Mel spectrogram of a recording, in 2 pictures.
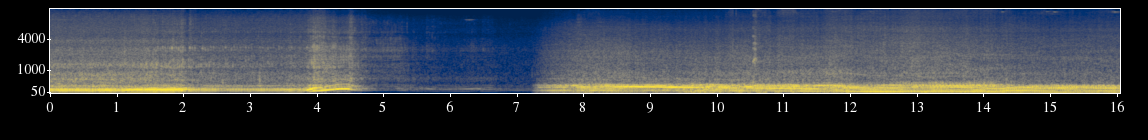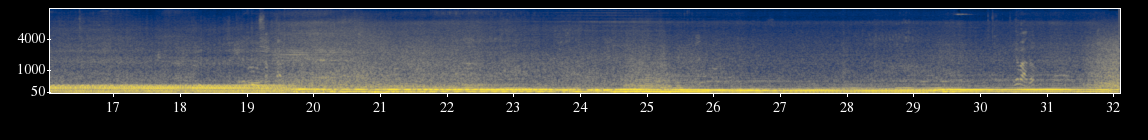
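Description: Supercar V8 engines running at low speed in street traffic. First a Ferrari 458 Italia's V8 idles and gives a rising rev about four seconds in, then cuts off suddenly. After a brief quiet spell a McLaren 12C's twin-turbo V8 rumbles along, with another deep-toned supercar engine idling in the later part.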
